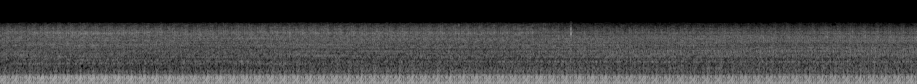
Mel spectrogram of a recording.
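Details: 1991 Toyota Land Cruiser FJ80, 3F-E 4.0L inline-six, 229,000 miles, idling with sharp regular ticking puff on each firing pulse; loud exhaust leak around the leftmost catalytic converter near the O2 sensor.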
